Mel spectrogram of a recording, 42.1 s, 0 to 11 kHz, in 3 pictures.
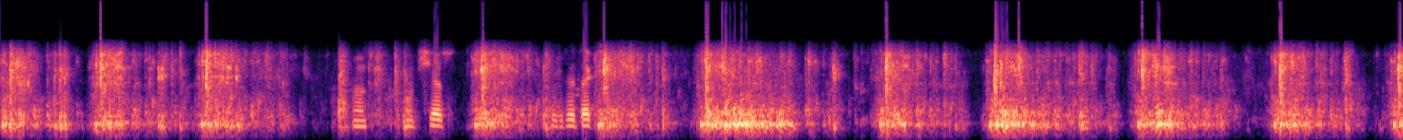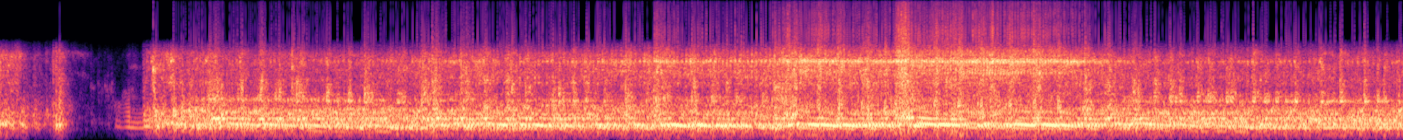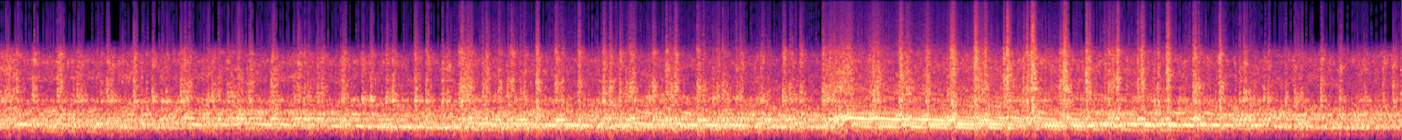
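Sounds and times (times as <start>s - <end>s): motorcycle engine running: 0.0s - 3.0s, 3.6s - 14.8s, 15.5s - 42.0s.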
